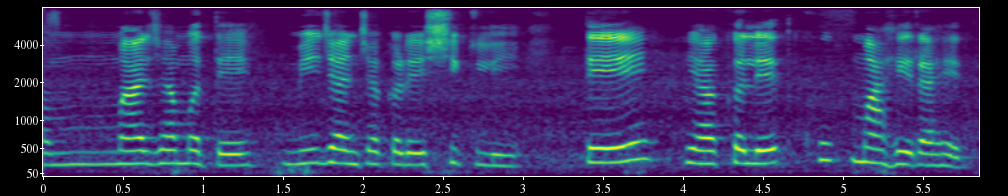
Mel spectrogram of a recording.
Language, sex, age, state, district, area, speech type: Marathi, female, 30-45, Maharashtra, Ratnagiri, rural, spontaneous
